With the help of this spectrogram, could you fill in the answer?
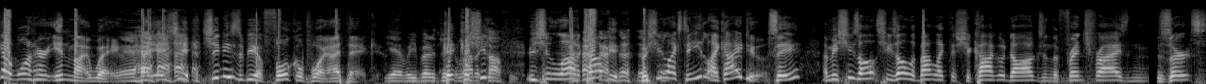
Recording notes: Live from Restore Hyperwellness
